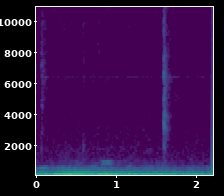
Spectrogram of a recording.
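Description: Low, steady background rumble with a single faint click about one and a half seconds in.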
